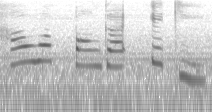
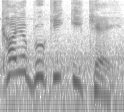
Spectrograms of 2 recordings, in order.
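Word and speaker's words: Kayabuki Ikkei: By Kawabunga Iki. Yomiya, this is a really strange name. Who's this Kawabunga? It's pronounced Kayabuki Ike.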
